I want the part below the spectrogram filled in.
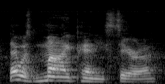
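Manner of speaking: put-on storybook shout of a wronged boy; angry shout. A narrator's reading. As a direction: cry it out in accusation, short of full yelling. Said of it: "he shouted".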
